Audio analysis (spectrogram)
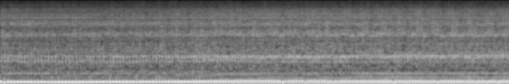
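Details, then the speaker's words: Yamaha restoration engine idling with brand-new carburetor and gasket just installed: loud idle with choppy, uneven beat and wandering pitch; rough idle, carb needs tuning. "going to have to find sh in that carb a little bit idle and kind of iy but it's [Music] running"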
